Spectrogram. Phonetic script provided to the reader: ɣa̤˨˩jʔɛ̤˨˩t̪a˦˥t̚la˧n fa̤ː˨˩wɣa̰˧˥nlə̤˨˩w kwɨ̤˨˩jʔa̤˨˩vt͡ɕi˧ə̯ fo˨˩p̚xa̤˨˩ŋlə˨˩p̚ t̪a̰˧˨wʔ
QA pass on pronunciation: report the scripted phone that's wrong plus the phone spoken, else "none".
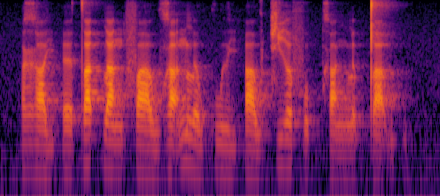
v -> w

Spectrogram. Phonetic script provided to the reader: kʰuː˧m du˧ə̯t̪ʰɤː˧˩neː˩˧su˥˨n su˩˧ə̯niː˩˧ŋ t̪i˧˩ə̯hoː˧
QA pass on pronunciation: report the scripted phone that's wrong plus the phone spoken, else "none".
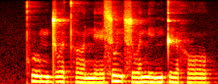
none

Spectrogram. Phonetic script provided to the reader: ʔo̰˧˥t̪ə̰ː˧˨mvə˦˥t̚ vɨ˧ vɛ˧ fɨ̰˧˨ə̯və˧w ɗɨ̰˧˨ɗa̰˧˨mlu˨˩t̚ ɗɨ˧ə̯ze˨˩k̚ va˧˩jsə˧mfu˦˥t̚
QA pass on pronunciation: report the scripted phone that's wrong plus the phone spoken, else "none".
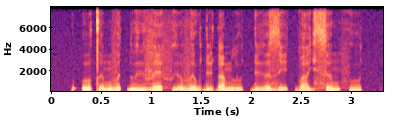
none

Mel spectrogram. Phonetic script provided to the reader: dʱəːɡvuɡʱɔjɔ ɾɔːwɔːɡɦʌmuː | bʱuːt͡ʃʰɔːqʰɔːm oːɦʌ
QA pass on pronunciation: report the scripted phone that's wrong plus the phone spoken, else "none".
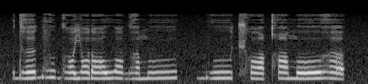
none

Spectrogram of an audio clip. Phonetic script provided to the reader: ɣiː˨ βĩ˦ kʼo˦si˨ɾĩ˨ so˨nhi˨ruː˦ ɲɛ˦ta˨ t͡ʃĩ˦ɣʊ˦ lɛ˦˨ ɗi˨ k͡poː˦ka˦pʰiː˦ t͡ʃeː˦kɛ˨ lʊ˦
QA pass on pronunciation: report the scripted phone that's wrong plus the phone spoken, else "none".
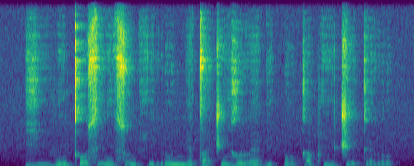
none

